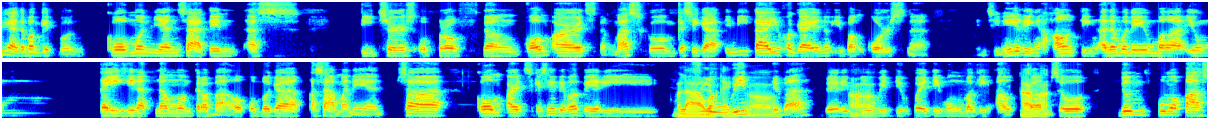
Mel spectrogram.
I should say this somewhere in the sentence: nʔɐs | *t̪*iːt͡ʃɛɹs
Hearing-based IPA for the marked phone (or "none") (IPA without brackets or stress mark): t̪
